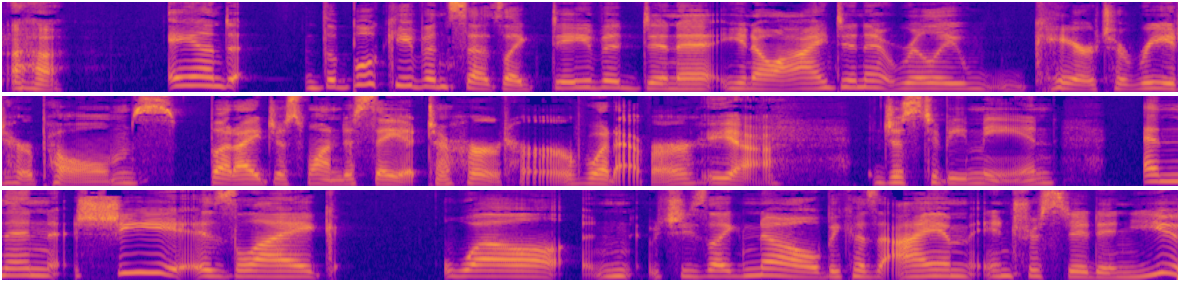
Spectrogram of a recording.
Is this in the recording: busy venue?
no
